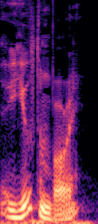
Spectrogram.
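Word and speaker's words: Göteborg: was that they would keep the name yutembori however pronounce it the way the germans would gothenburg youthenbury sweden and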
